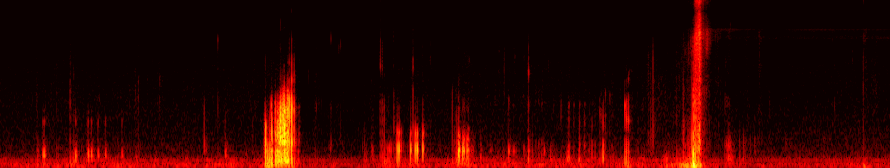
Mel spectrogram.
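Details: Adult stomach growling after eating pizza: irregular gurgles and low rumbles, ordinary digestive bowel sounds.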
